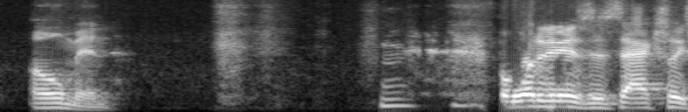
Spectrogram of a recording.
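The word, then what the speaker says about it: ОМОН: And so people who know Russian, so O-M-O, the H is pronounced as an N. So that thing says Omen.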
